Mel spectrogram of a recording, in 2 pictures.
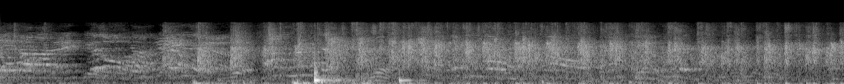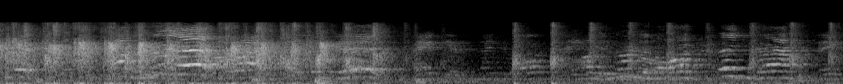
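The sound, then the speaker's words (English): A church audience bursts into loud, sustained clapping and cheering in praise of the pastor for about twelve seconds, then thins out to scattered claps with a few voices underneath. “Man, come on and give Pastor a hand clap of praise.”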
